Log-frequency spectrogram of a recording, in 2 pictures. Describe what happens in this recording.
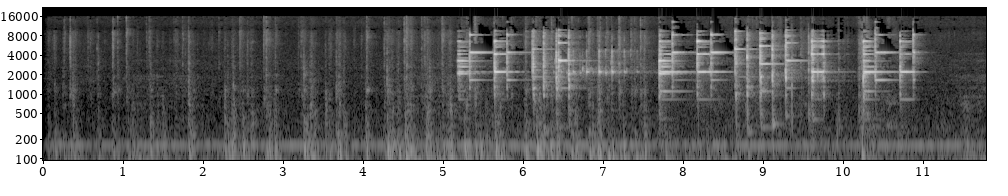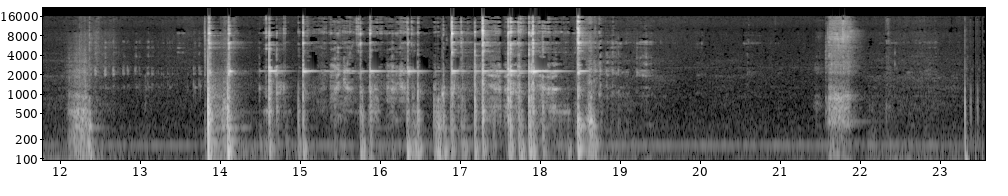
I was typing on my keyboard, I heard my alarm and I hit the snooze button. I then proceeded to stir and slurp my afternoon coffee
